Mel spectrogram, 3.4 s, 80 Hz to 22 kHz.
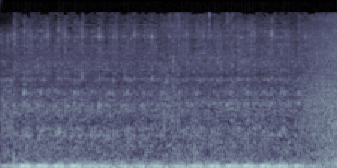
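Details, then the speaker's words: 2006 Ford E450 with a severely overheated 6.8L Triton V10 and blown head gaskets: lumpy, loping idle with a cylinder dropping out as Blue Devil sealer is added, before a 50-minute run; misfire from coolant leaking into the cylinder. "so we'll let it run for 50 minutes see if that engine shake goes away as well"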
